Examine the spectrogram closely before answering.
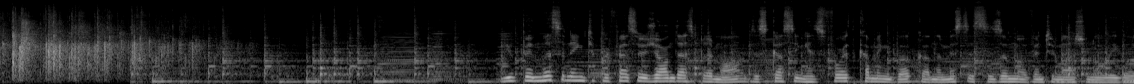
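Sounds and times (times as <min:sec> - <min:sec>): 
audience applause: 0:00.0 - 0:02.3
speech: 0:05.0 - 0:11.3.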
